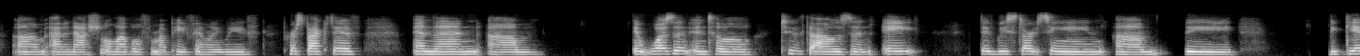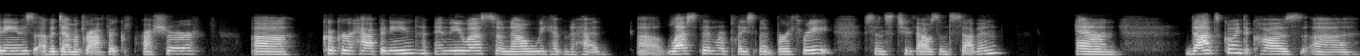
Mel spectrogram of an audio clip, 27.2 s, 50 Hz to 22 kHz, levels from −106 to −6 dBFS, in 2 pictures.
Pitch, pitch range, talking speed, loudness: 185 Hz, 180-205 Hz, 120 wpm, -24 LUFS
